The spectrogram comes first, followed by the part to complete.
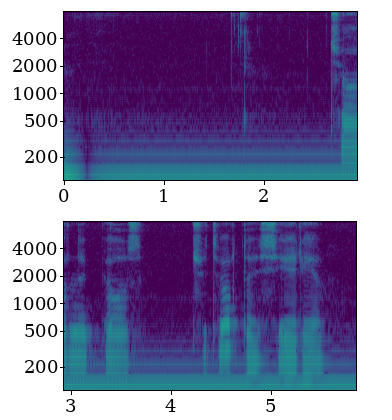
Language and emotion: Russian, sad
